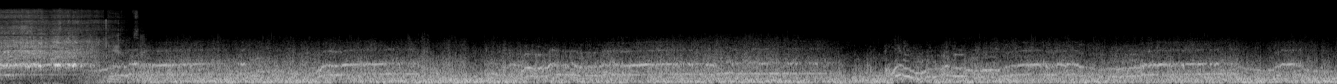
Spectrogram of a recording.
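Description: Electric brushless outboard of an RC F1 tunnel boat whining at speed, its pitch rising and falling with the throttle, over water rushing against the hull. About a second in the sound turns muffled and dull, as heard from a camera mounted on the boat.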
